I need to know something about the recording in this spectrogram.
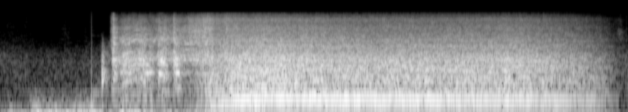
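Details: Chevrolet Silverado jump-started from a portable booster pack with its battery cable disconnected: a brief crank, then it catches on the first try and settles into a smooth, even idle; a clean, normal start.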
